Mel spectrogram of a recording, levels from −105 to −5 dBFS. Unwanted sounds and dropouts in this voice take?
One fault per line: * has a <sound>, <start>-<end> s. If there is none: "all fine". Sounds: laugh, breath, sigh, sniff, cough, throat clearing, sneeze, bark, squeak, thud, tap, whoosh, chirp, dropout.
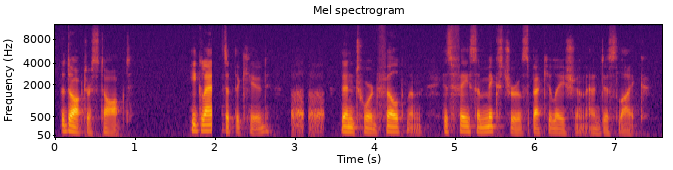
* has a dropout, 2.0-2.1 s
* has a laugh, 2.9-3.4 s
